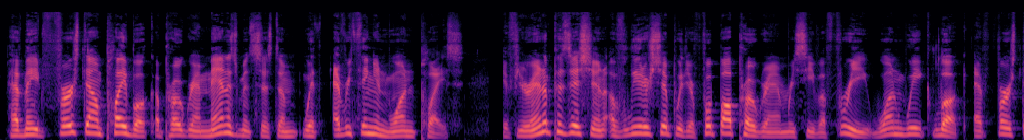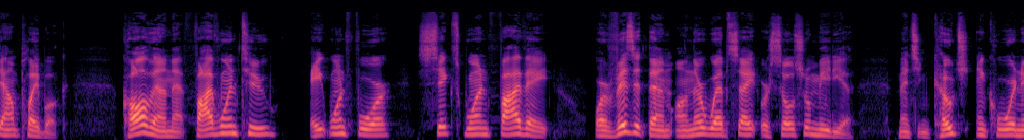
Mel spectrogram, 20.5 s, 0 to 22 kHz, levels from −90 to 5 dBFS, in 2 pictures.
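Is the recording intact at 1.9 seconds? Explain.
Yes, at 1.9 seconds the speech plays through cleanly, with no audible dropout, click, distortion or other fault at that moment.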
